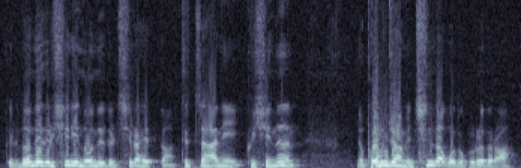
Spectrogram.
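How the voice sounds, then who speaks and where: A preacher putting on a sneering enemy commander. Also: male voice, high voice, expressive, fairly quick, dark tone, voice pushed up, rough recording. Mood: mocking. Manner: sneering, mocking taunts. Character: taunting male enemy commander, scornful and arrogant.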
